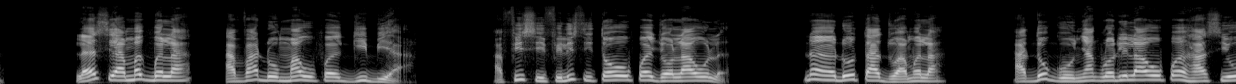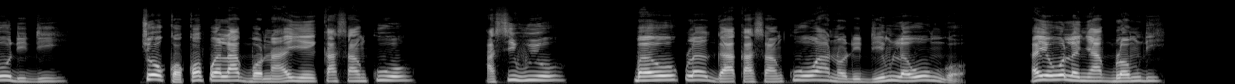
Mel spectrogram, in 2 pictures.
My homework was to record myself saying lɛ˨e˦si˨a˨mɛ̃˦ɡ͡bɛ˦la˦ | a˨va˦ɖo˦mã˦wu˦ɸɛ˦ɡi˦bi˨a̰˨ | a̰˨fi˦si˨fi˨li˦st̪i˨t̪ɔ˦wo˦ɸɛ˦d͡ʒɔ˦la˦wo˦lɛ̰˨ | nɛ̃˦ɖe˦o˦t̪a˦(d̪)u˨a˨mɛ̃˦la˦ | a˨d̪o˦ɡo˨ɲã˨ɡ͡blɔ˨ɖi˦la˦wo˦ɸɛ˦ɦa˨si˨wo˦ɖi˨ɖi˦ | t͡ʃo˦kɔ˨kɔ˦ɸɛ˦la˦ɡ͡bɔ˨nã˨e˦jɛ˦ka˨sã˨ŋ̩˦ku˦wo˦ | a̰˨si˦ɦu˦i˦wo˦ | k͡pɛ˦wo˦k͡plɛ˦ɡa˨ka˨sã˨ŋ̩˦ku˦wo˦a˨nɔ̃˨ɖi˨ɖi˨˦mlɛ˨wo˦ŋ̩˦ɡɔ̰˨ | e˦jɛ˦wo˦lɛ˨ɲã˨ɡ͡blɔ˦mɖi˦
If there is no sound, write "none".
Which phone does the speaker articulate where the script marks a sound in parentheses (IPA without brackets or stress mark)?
d̪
